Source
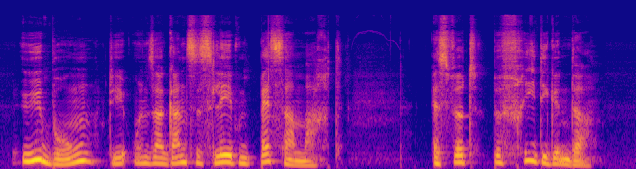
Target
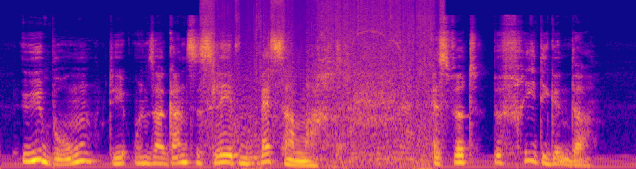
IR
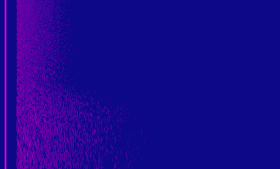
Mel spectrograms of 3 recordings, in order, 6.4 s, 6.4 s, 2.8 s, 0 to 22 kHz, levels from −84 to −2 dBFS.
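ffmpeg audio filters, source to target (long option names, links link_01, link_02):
-filter_complex "[0:a]asettb=1/sr,asplit=3[link_01][link_02][link_03];[link_01]atrim=end=1.994[link_04];[link_02]atrim=start=1.99:end=4.44,asetpts=PTS-STARTPTS,afade=type=in:duration=0.004:curve=qsin,afade=type=out:start_time=2.446:duration=0.004:curve=qsin,aeval=exprs='val(0)+0.5*0.0841*sgn(val(0))':channel_layout=same[link_05];[link_03]atrim=start=4.436[link_06];[link_04][link_05]acrossfade=duration=0.004:curve1=hsin:curve2=qsin[link_07];[link_07][link_06]acrossfade=duration=0.004:curve1=qsin:curve2=hsin,aeval=exprs='val(0)+0.0141*(sin(2*PI*60*n/s)+sin(2*PI*2*60*n/s)/2+sin(2*PI*3*60*n/s)/3+sin(2*PI*4*60*n/s)/4+sin(2*PI*5*60*n/s)/5)':channel_layout=same,flanger=delay=7.3:depth=5.2:regen=35:speed=0.76:shape=sinusoidal,volume=4.5dB"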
